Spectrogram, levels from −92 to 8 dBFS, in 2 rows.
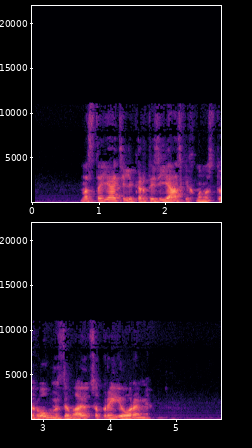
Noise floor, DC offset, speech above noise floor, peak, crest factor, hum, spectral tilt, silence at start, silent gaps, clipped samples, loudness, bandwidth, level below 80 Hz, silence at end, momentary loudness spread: -63 dBFS; under 0.1%; 43 dB; -2 dBFS; 18 dB; none; -6.5 dB/octave; 0.75 s; none; under 0.1%; -20 LUFS; 11.5 kHz; -52 dBFS; 1.05 s; 9 LU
